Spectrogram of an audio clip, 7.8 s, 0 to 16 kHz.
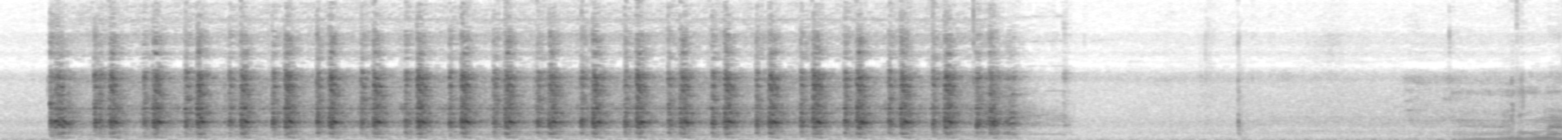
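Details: Freshly assembled Lifan KPR 200 motorcycle, shipped bone-dry and now fueled, choked: starter whirs in even pulses a bit over two per second for five seconds, then silence; cranks but never catches.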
